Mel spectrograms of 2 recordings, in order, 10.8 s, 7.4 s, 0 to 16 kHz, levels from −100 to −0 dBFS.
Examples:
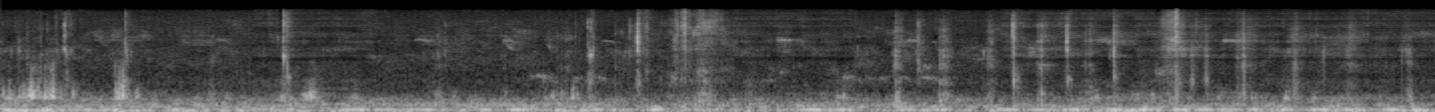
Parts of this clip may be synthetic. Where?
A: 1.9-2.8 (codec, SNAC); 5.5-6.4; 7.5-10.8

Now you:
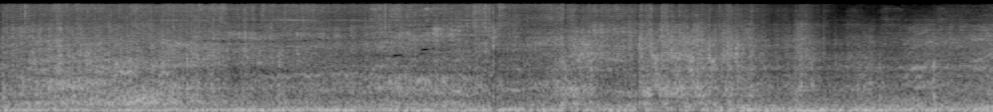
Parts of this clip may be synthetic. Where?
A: 3.7-4.3 (codec, SNAC)

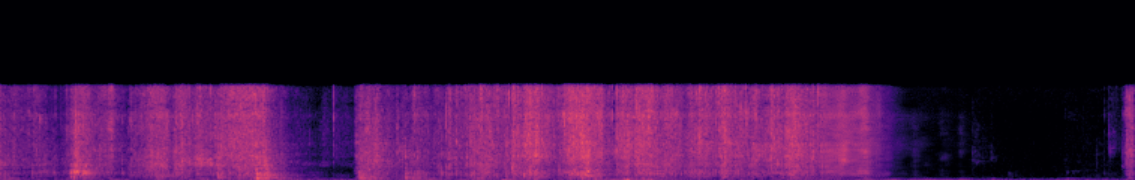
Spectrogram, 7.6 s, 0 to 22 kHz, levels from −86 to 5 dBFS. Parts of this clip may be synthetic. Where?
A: 5.5-6.5 (vocoder, Vocos)

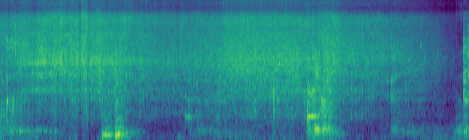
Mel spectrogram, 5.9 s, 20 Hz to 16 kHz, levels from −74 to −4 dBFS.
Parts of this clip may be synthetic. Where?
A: 0.0-1.3 (codec, SNAC); 3.7-5.1

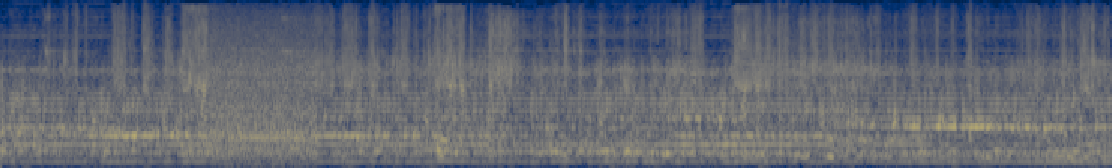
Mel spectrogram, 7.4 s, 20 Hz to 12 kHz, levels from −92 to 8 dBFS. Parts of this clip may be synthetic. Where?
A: 0.0-1.4 (vocoder, BigVGAN v2); 2.1-7.4

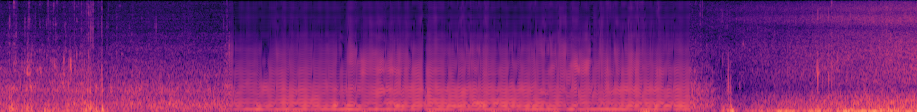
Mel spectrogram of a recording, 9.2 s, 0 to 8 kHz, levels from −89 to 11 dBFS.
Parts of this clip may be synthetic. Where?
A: 2.3-6.9 (vocoder, BigVGAN v2)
